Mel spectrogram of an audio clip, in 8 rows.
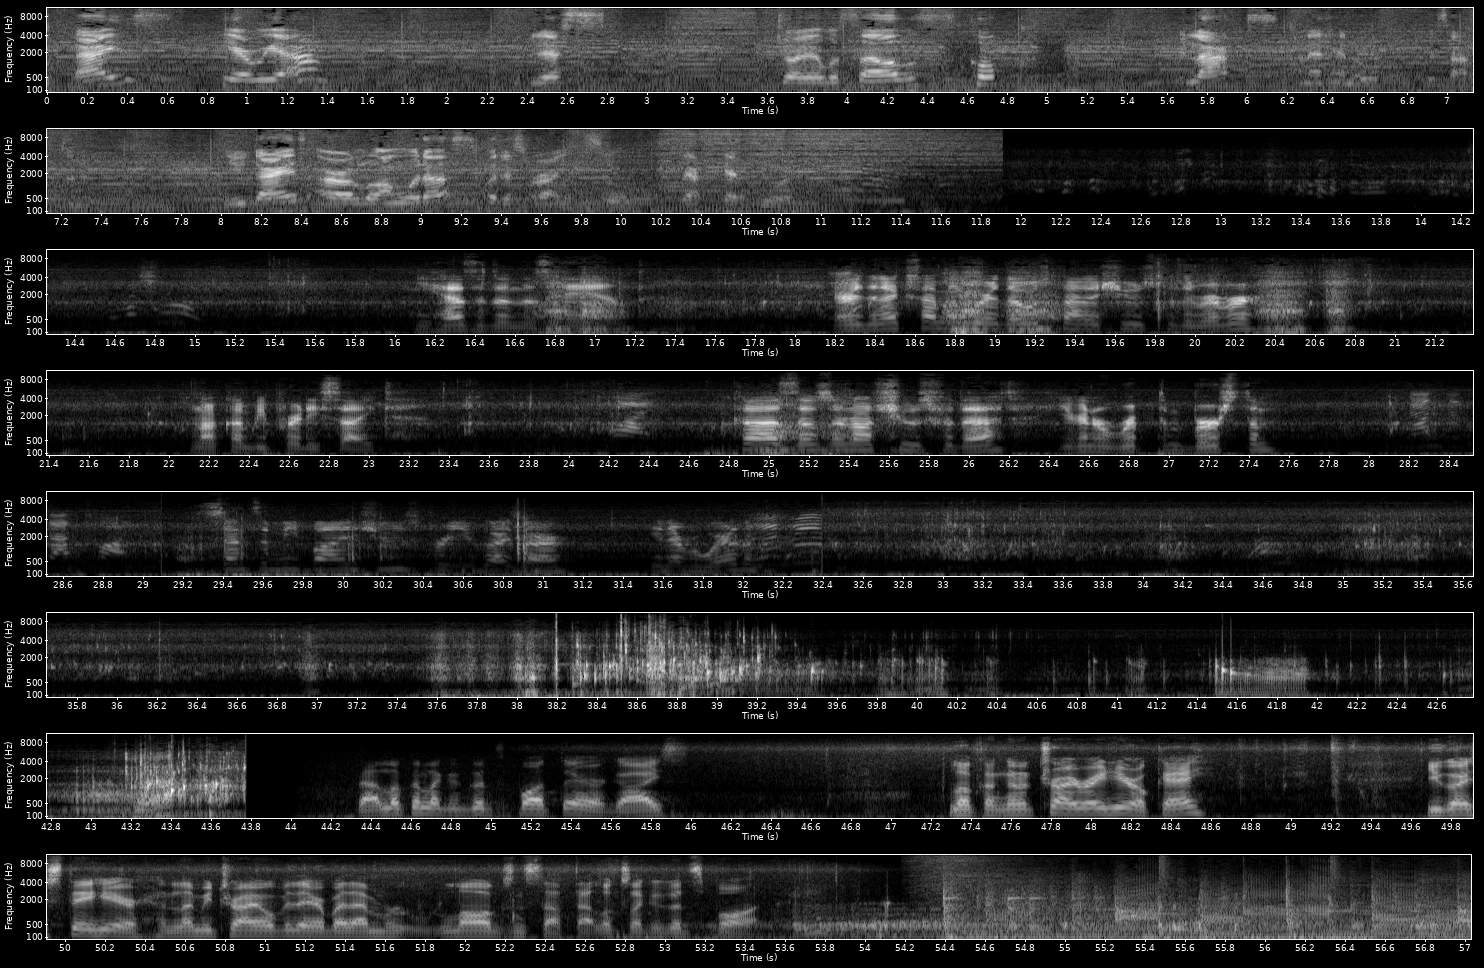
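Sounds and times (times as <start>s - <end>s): river ambience: 0.0s - 29.2s, 30.6s - 43.8s, 46.0s - 56.0s
rushing water: 0.0s - 29.2s, 32.4s - 41.6s, 49.8s - 55.8s
underwater gurgling: 32.4s - 43.8s, 51.8s - 56.0s
low rumble: 52.3s - 57.0s.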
